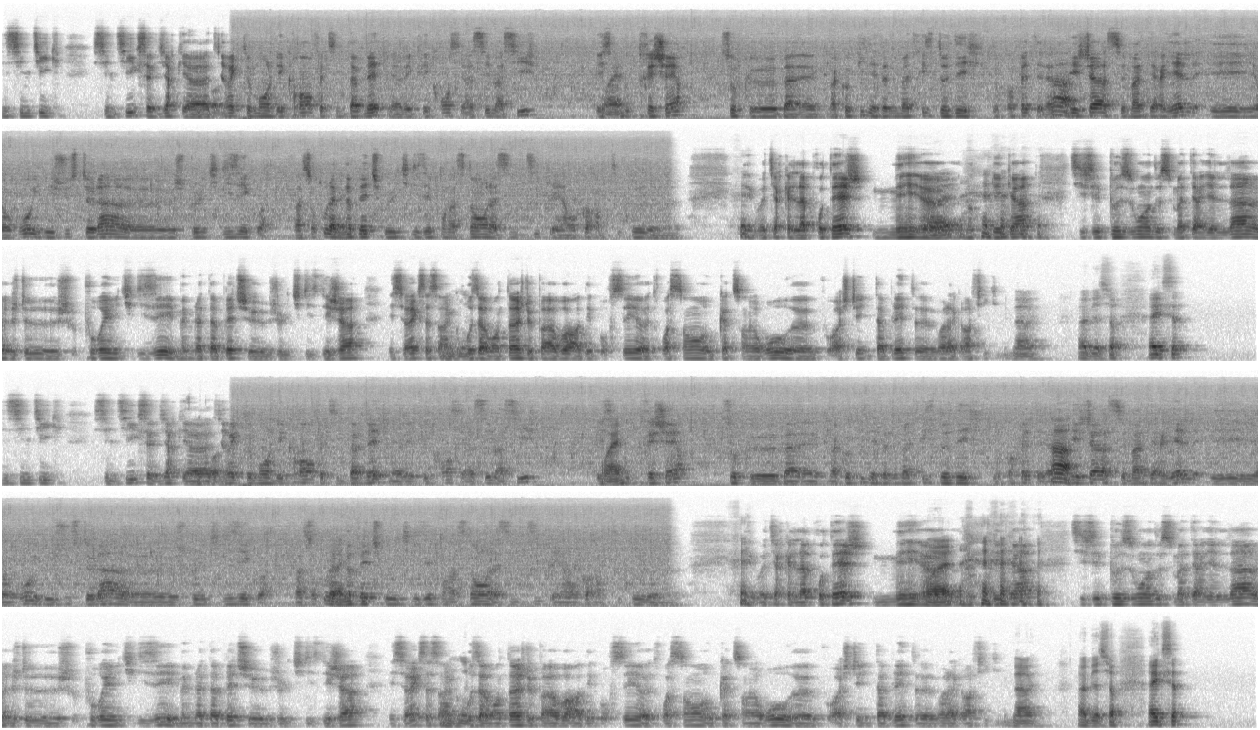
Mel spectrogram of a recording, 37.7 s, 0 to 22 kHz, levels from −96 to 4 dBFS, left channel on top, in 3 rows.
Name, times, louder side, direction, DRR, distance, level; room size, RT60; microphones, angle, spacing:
voice 1, 0.0-6.1 6.4-6.9 7.2-22.2 22.5-35.0, left 4 dB, 80° left, 0.8 m, -28 dB
sound 1, 2.3-19.3, equal, ahead, 0.4 m, -37 dB
voice 2, 21.8-22.8 29.5-29.8 35.2-35.5 35.9-36.9, right 3 dB, 60° right, 0.6 m, -26 dB
4.0 x 3.7 x 3.3 m
head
